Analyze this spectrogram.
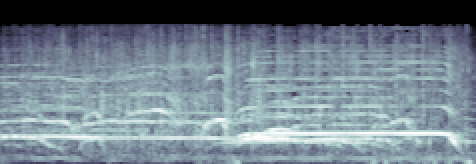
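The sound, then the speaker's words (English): An audience cheers and claps loudly and steadily for about five seconds, voting by applause for a contestant from Orlando, with high whoops and sustained yells riding over the applause before it cuts off. “All right, so we will do this by audience applause.”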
